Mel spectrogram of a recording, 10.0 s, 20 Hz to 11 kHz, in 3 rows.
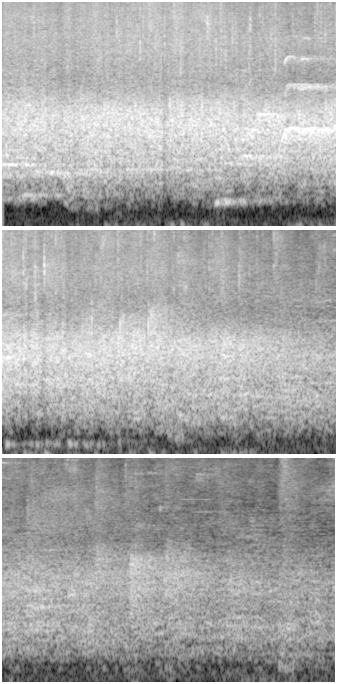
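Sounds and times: audience applauding: 0:00.0 - 0:06.5.

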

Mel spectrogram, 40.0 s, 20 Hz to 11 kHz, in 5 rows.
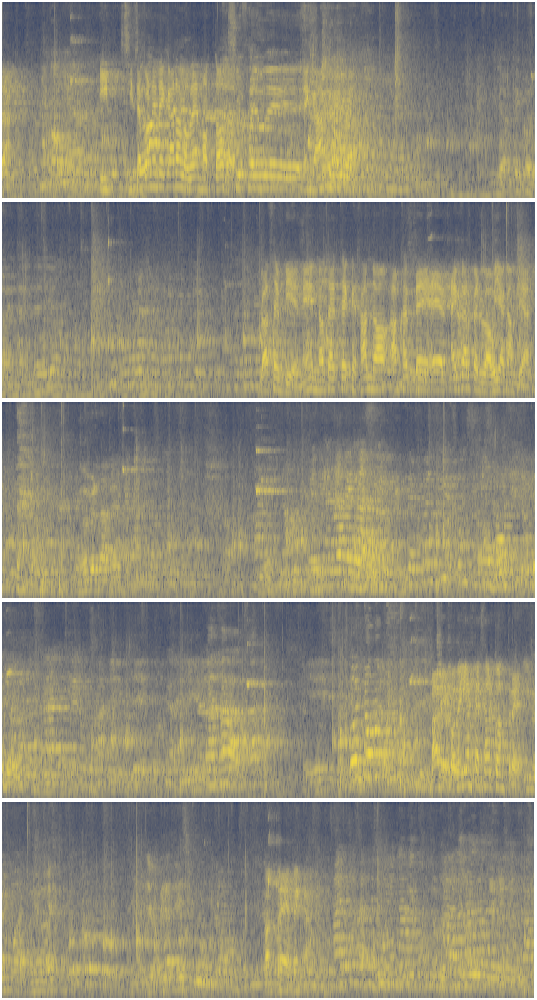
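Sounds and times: voices talking in echoing hall: 0:00.0 - 0:39.9.

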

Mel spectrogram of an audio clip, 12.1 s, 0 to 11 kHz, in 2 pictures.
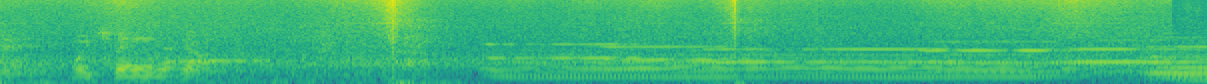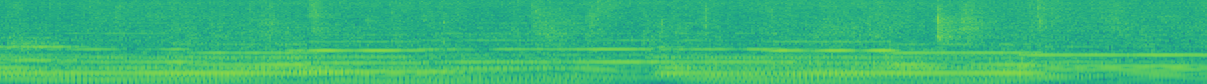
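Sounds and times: church organ chord: 0:02.4 - 0:12.0.

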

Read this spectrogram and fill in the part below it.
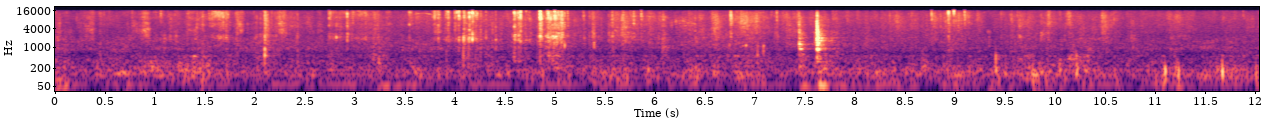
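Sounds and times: paper pages turning: 0:00.1 - 0:07.4.

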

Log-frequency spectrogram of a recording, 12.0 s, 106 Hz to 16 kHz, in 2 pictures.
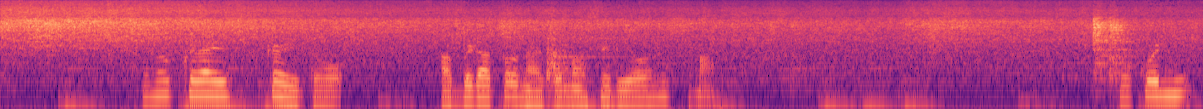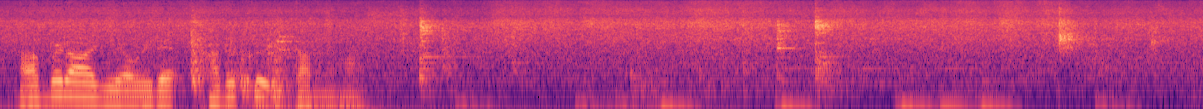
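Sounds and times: metal ladle scraping wok: 0:00.0 - 0:10.2
tofu sizzling in hot oil: 0:00.0 - 0:12.0.

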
